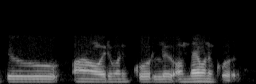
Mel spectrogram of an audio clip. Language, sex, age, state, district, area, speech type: Malayalam, male, 18-30, Kerala, Palakkad, rural, conversation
